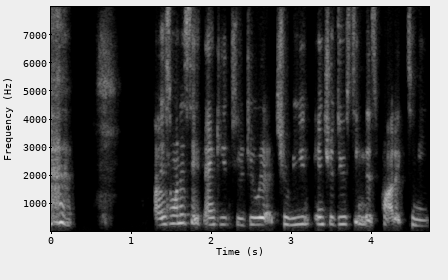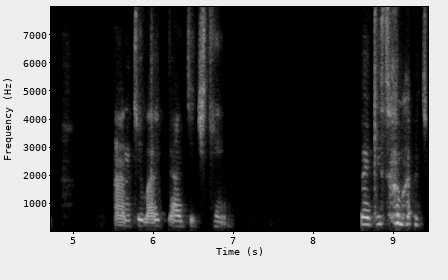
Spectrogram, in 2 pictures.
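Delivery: tearful crying, high pitch, voice cracking and breaking. Thanking the person who reintroduced the product and the team, while crying. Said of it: "I'm sorry, I'm crying".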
